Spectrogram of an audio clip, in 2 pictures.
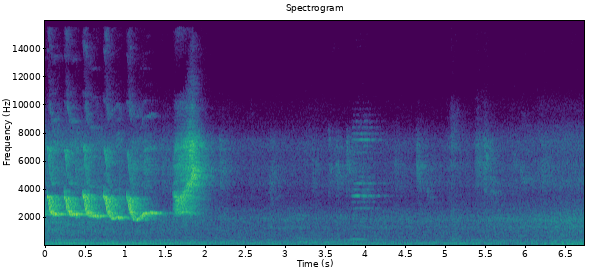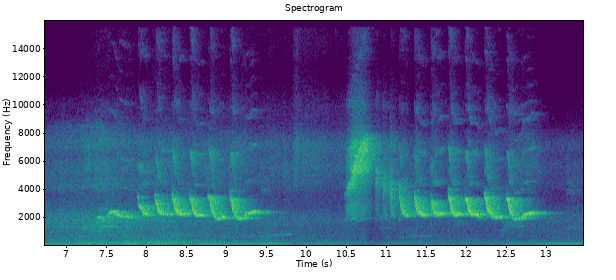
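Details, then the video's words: Male common iora used as a training bird for cage birds, giving three short bursts of rapid chirped notes, each started by a high rushing sweep, separated by pauses of a few seconds. "suara burung kapas tembak jantan gacor sangat cocok buat masteran"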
